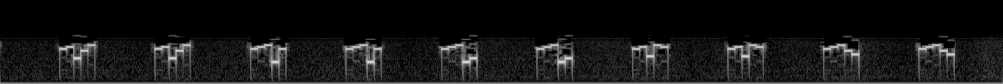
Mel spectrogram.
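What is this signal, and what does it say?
Five-tone selective call (ZVEI), heard as quick runs of five tones, tones of about 70 ms. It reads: 89370 89370 89018 89018 89013 89013 89409 89409 89075 89075
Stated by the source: ZVEI five-tone selective call received on an SDR, archived by fire brigade Orlamünde (feuerwehr-orlamuende).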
